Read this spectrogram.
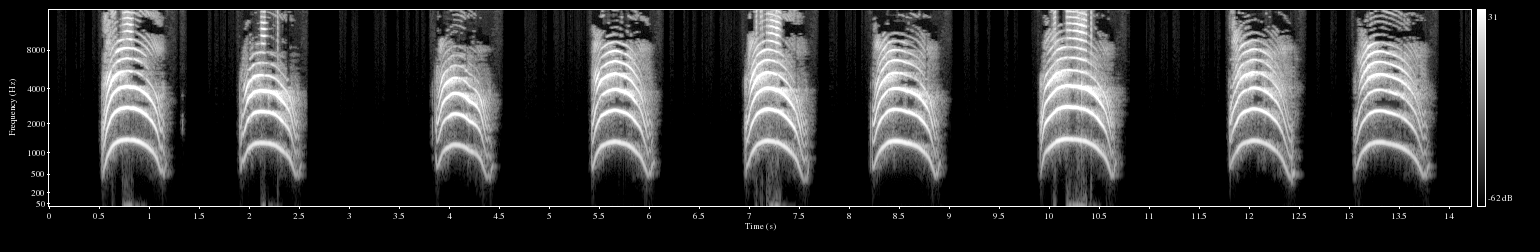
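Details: Calling to its mother, a kitten gives nine short, high meows that rise and fall, spaced irregularly roughly every one to two seconds in a quiet setting.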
